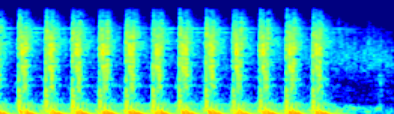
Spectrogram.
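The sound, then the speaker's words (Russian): Long rapid burst of cannon fire from a rusty nose turret with a single surviving gun, a dozen or so loud, evenly spaced booming shots in quick succession that stop abruptly, leaving a brief fading tail. “Еще секунда, и она открыла огонь.”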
